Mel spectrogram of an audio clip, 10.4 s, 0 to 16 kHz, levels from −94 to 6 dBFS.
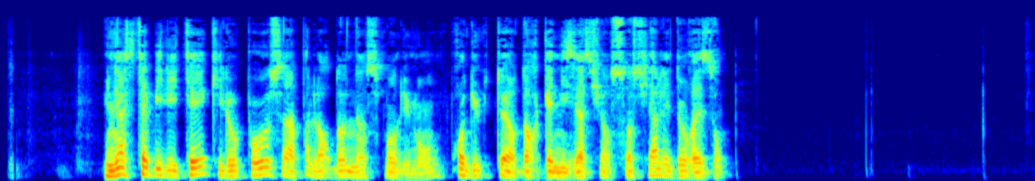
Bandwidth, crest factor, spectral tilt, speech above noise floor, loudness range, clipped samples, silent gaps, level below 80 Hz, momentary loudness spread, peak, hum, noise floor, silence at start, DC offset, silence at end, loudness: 11.5 kHz; 24 dB; -6 dB/octave; 61 dB; 7 LU; under 0.1%; none; -50 dBFS; 7 LU; -2 dBFS; none; -83 dBFS; 1.05 s; under 0.1%; 3.1 s; -23 LUFS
